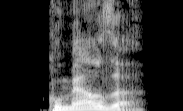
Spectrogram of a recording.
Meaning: 1. plural of Kommers 2. dative singular of Kommers
- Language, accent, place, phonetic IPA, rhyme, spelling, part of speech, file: German, Germany, Berlin, [kɔˈmɛʁzə], -ɛʁzə, Kommerse, noun, De-Kommerse.ogg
